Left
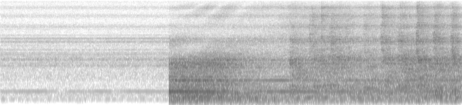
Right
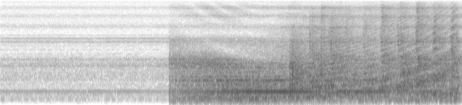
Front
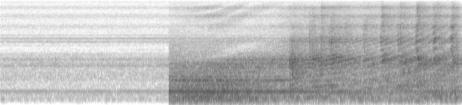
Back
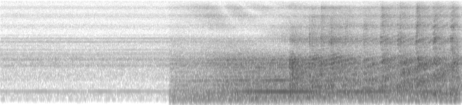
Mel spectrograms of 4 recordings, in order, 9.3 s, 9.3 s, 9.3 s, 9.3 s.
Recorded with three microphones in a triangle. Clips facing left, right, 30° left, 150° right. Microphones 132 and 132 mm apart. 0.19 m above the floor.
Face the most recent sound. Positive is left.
turn(degrees=-95)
